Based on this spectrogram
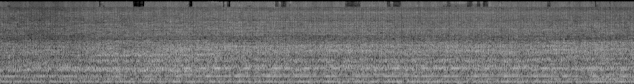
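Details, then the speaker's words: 1960 FB engine (old grey motor) for a 1961 ute, cranked over on a crude test setup: even churning about three beats a second with no heavy knocks; no bad knocks anywhere, normal cranking. "well doesn't seem to be mad death knocks anywhere so that's step one"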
